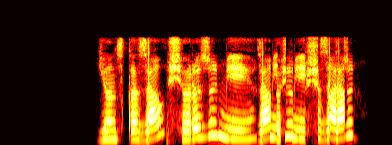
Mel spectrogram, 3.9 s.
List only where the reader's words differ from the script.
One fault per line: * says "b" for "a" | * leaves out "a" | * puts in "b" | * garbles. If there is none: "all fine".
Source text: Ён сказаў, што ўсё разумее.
* leaves out "што"
* garbles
